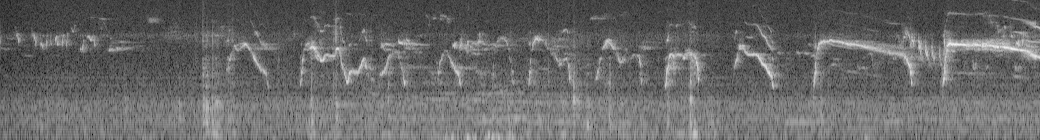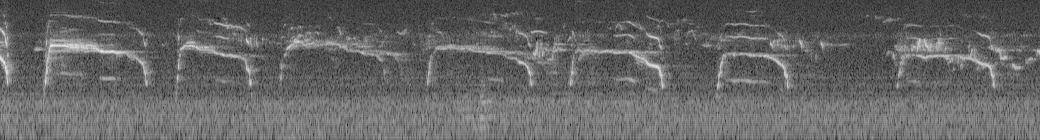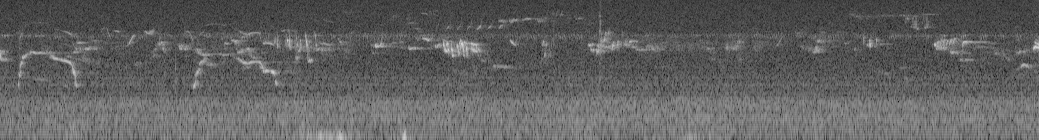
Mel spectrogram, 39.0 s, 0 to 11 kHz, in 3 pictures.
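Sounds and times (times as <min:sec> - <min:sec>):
bird chirps: 0:02.7 - 0:14.6
bird whistling downward notes: 0:03.7 - 0:16.1.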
